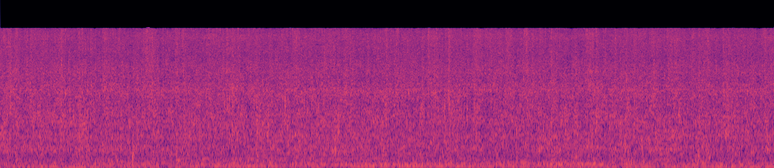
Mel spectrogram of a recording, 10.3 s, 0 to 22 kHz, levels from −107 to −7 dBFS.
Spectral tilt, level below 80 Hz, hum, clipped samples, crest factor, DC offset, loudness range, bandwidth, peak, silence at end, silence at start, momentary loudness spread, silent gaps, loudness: -1.5 dB/octave; -54 dBFS; none; under 0.1%; 16 dB; under 0.1%; 0 LU; 12 kHz; -24 dBFS; 0 s; 0 s; 1 LU; none; -38 LUFS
